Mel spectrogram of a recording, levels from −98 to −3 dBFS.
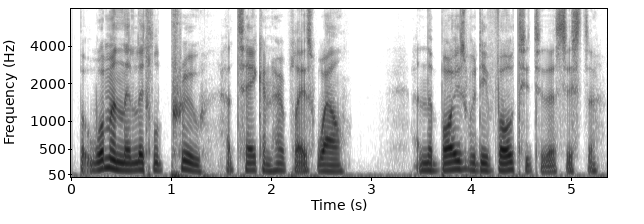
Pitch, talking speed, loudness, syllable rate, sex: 125 Hz, 190 wpm, -20 LUFS, 5.9 syllables/s, male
